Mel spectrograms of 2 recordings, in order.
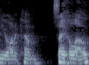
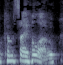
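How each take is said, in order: First: Said in the usual way. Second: Higher, louder coaxing call with a laugh; playful laughing call. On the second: Real, not acted. Teacher calls Maggie over to greet the class, laughing call. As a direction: coax her in, laughing.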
